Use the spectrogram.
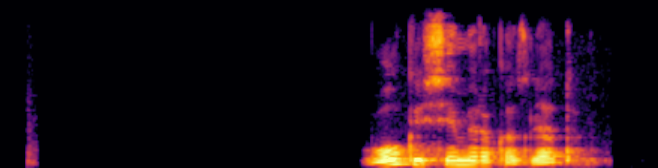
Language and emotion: Russian, neutral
